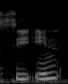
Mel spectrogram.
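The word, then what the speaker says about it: cin: इट is pronounced as सी इन an extraction operator use for this purpose.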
